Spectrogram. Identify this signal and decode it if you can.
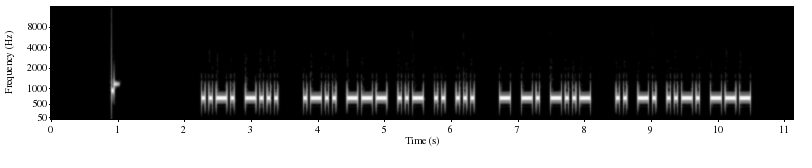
Morse code, heard as a keyed tone, about 22 wpm, 700 Hz. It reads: FB LOUIS TNX INFO
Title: K1USN SST QSO Practice 22wpm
